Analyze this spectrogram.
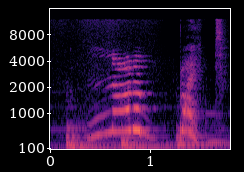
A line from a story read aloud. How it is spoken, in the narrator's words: snapped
